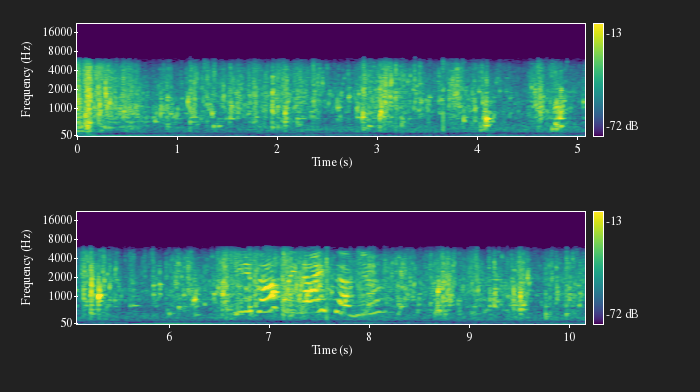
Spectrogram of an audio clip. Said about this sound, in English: I'll swim out and take a look.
